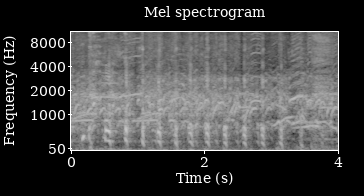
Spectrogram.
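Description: A person laughing in a rapid run of short, falling 'ha' sounds, about five a second, which ease off near the end.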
